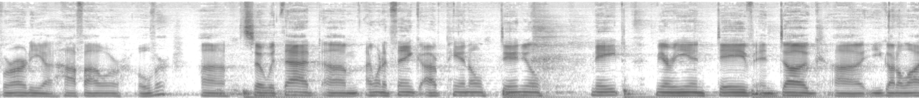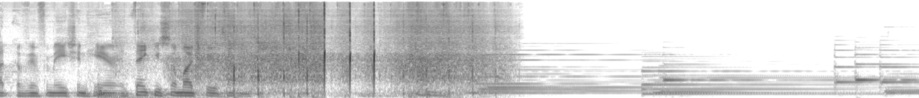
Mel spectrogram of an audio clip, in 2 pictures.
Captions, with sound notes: We're already a half hour over. So with that I want to thank our panel, Daniel, Nate, Marianne, Dave, and Doug. You got a lot of information here and thank you so much for. (audience applauding) (cheery music)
